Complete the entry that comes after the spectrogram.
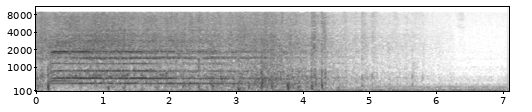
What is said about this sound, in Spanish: ¡Sí! ¡Nos subamos al tren!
